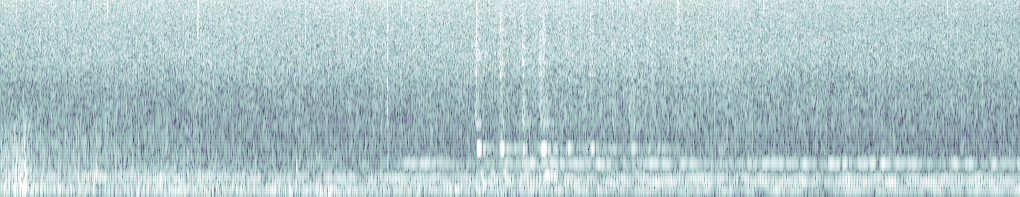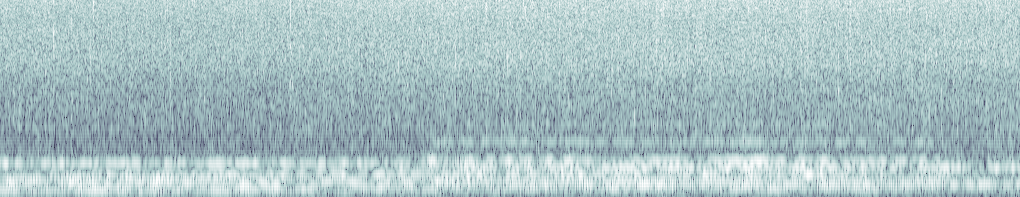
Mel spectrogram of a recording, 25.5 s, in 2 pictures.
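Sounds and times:
heavy rain: 0.0s - 25.4s.

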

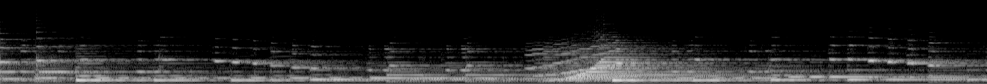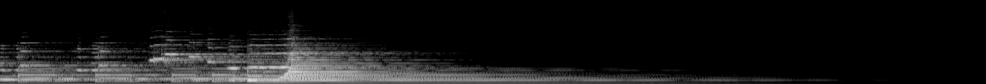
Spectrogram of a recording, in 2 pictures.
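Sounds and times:
flute playing a polka: 0.0s - 15.5s
harp playing a polka: 0.0s - 16.9s.

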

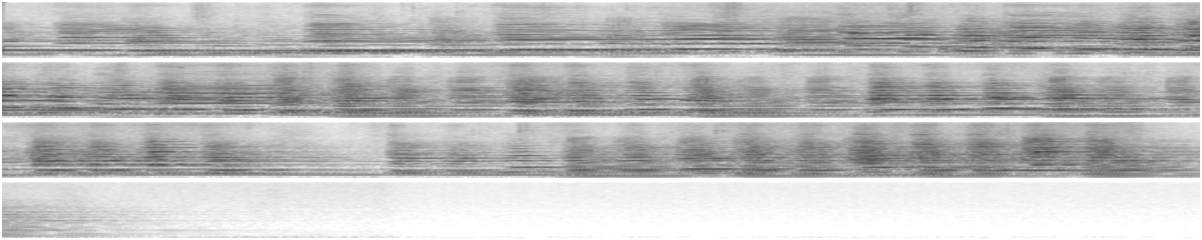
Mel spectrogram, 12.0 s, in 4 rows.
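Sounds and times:
quartet playing a scherzo allegro vivo: 0.0s - 9.4s.

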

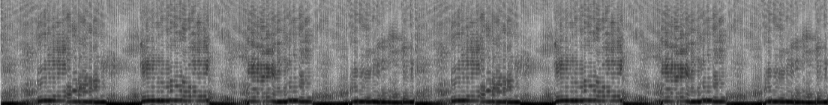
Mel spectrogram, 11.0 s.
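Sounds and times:
bass: 0.0s - 11.0s.

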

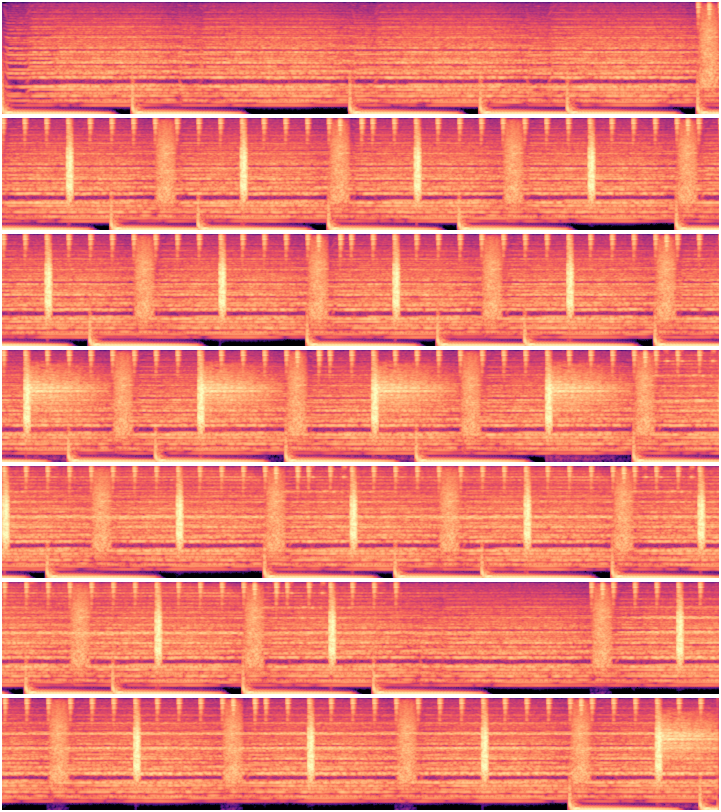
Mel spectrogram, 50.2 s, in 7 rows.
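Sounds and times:
minor trap beat at 140 BPM: 0.0s - 2.5s, 3.4s - 40.8s, 41.8s - 50.1s.

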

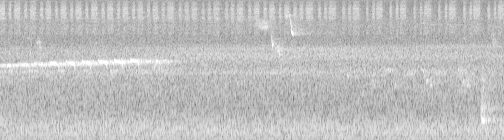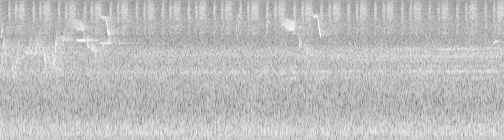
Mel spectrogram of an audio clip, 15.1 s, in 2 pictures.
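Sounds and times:
pulsing insect chorus: 0.0s - 15.1s
squeaker frogs chirping: 3.2s - 13.1s.

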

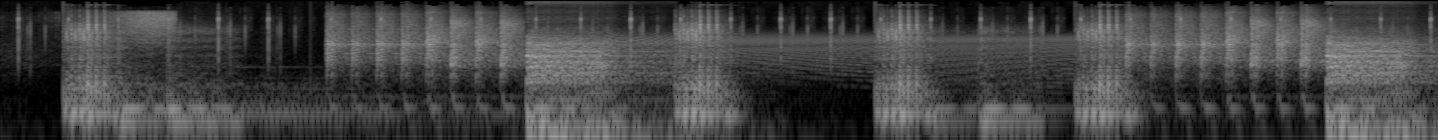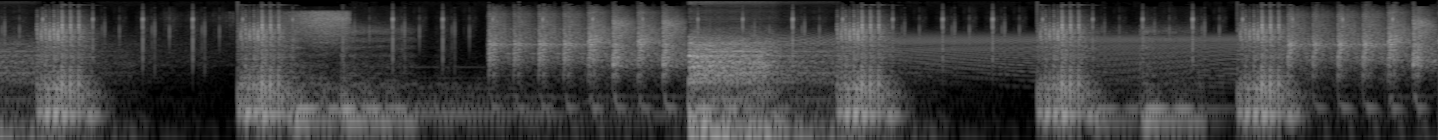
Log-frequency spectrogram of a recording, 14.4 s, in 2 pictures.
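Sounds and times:
anxious ticking percussion: 0.0s - 14.3s.

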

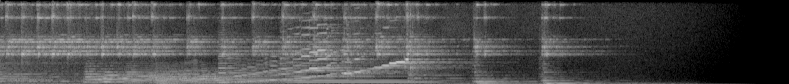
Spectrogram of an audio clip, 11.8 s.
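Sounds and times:
orchestra playing a carol: 0.0s - 8.8s.

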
